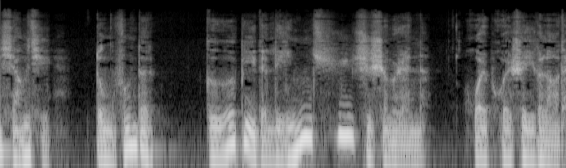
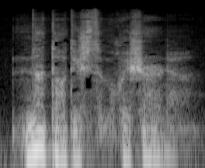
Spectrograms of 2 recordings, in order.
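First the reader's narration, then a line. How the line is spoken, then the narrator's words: Shy mumble. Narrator (Chinese): 东风的脸上飞过红晕，喃喃地说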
